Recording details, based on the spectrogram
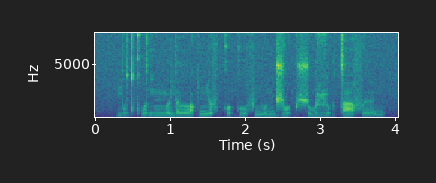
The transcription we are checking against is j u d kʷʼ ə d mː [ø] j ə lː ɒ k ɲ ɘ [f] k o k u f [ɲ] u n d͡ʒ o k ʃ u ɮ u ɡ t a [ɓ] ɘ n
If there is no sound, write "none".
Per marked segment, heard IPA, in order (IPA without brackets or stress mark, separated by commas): ɵ, f, ɲ, f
